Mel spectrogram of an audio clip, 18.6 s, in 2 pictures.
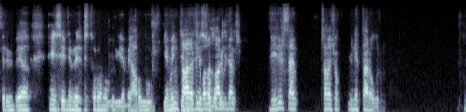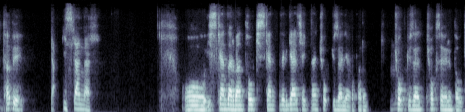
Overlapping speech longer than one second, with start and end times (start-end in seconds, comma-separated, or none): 2.5-4.7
